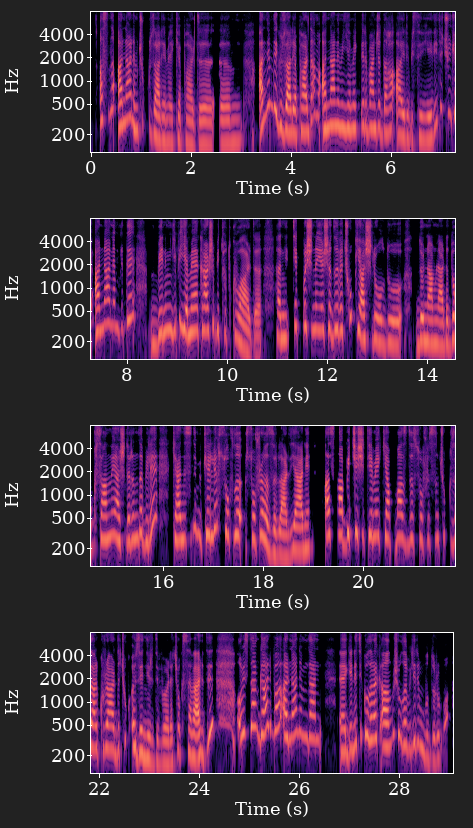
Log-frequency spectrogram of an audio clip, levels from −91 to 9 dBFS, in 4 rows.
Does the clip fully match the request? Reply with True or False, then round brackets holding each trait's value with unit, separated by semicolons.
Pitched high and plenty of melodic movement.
True (255 Hz; 7.0 semitones)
